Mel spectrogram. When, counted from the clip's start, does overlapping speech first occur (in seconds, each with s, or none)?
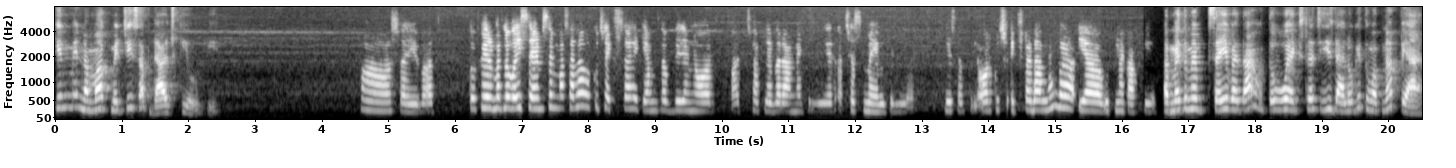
none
